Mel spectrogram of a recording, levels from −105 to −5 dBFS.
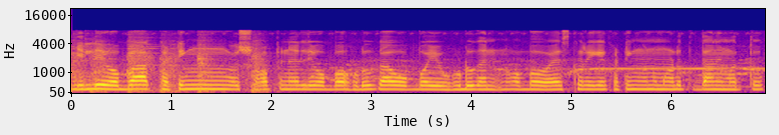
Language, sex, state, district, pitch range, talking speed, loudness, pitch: Kannada, male, Karnataka, Gulbarga, 180-190 Hz, 130 wpm, -17 LUFS, 185 Hz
